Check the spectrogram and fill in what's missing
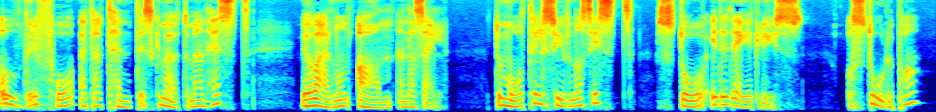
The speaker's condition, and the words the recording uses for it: None; typical speech.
